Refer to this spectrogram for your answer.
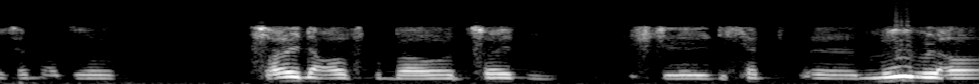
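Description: Speaking at a fairly high pitch, a man keeps a monotone, flat intonation. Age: 60s. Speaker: retired actor and podcast co-host. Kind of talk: casual chat.

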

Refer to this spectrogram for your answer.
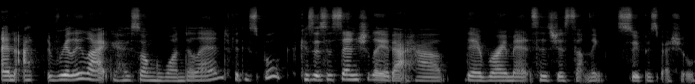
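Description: With an Australian accent, a woman talks at a moderate pace in a medium pitch and ordinary pitch variation. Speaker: podcast co-host. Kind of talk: casual chat, book review. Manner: blunt, sweary, animated.

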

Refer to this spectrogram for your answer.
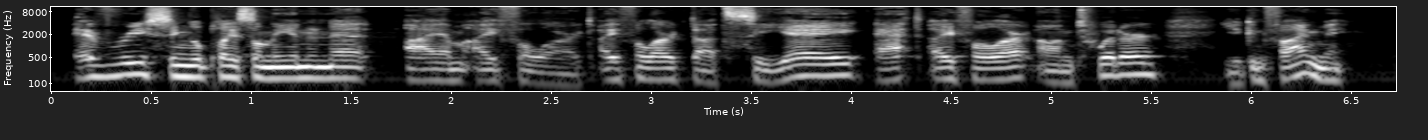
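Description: A man with a medium pitch and an unremarkable speaking voice talks at a moderate pace with ordinary pitch variation. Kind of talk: casual chat.

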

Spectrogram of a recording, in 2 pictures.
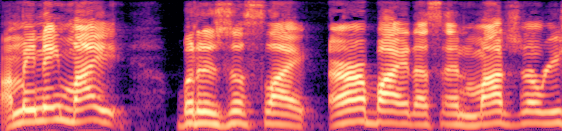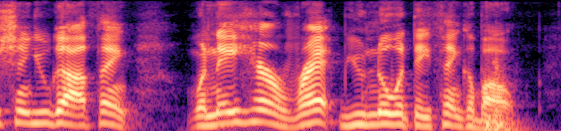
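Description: In a very clean recording with a silent background, a man uses a raised, projected voice at a high pitch, bright and sharp in tone, with lively intonation and a very fast pace. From North Philadelphia. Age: young. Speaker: rapper. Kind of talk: casual chat.

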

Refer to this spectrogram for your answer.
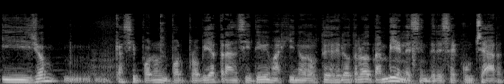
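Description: Over noticeable background noise, a man talks at a very fast pace in a fairly low pitch with ordinary pitch variation. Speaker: radio host. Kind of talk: radio interview. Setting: radio studio. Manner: halting, many fillers.

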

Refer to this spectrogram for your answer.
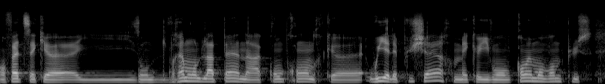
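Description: This man has an unremarkable speaking voice at medium pitch, with ordinary pitch variation and hardly any pauses at a moderate pace. The recording is very clean with a silent background, and the sound is dry and close with no echo. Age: 30s. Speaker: brewer. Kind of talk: interview.

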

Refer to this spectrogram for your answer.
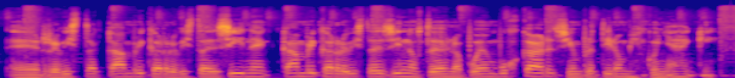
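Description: A man with a fairly high pitch talks at a very fast pace and fairly even intonation over noticeable background noise. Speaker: podcast host. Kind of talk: casual monologue.

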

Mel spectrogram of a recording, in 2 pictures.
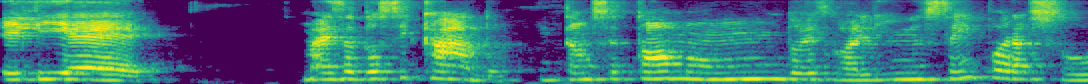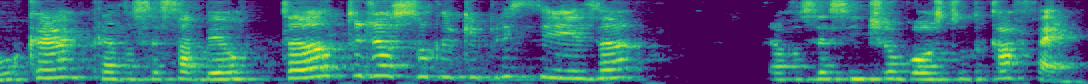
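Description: Against audible room echo, a woman talks at a moderate pace with a fairly high pitch and ordinary pitch variation. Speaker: podcast host, behavior analyst. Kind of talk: casual chat.

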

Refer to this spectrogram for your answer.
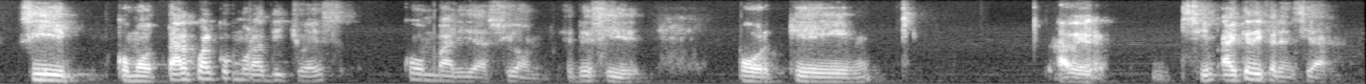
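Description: A man's fairly high voice, very slow, with ordinary pitch variation, big swings in loudness and long, frequent pauses. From Colombia, Sincelejo. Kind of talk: casual interview.

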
